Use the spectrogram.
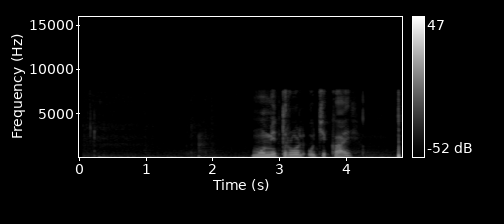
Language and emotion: Russian, neutral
